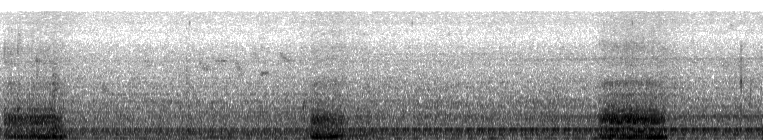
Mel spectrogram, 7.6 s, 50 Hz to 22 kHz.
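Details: Snoring during sleep: soft, low rumbling snores about every three seconds, roughly 20 breaths a minute, over faint room hum.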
